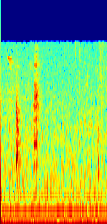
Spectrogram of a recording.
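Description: Steady hiss from a desk microphone, with two or three faint soft clicks.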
